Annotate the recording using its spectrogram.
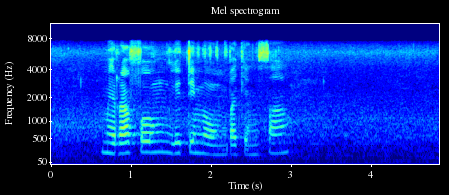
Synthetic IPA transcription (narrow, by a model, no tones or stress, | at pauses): mɪrafoŋ̩lɪtʼɪmeŋ̩bakʼeŋ̩sa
